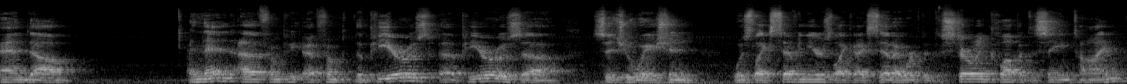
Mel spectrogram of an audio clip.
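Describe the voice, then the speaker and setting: A man with an American accent speaks at a fairly slow pace. Noticeable background noise and audible room echo are present. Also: medium pitch for a man, ordinary pitch variation. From New York. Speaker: lounge singer. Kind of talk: casual chat. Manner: halting.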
